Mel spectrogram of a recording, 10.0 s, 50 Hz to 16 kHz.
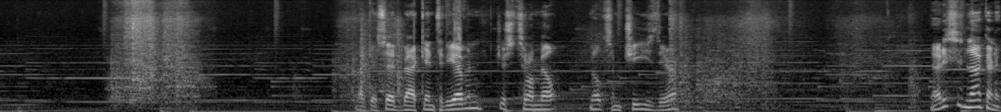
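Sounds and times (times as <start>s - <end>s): background music with held notes: 0.0s - 10.0s
cloth towel rustling on pan: 6.8s - 9.0s.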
